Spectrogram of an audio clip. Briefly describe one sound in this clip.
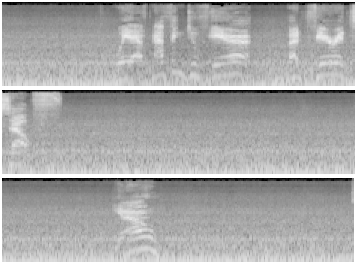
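Tyres roll steadily on a smooth road.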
